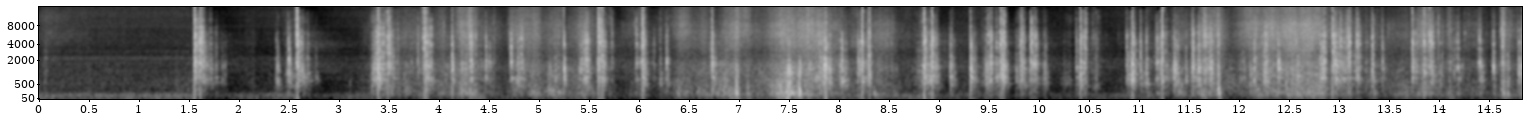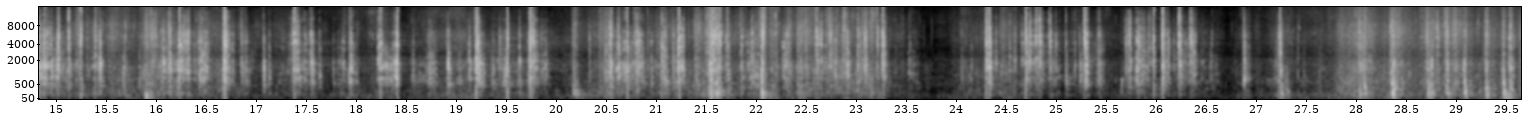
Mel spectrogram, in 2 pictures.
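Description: A pair of rattling antlers clashed and ground together in quick runs of sharp clacks and clicks, starting about a second and a half in, with a few short pauses: the rattling imitates two bucks fighting during the rut.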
